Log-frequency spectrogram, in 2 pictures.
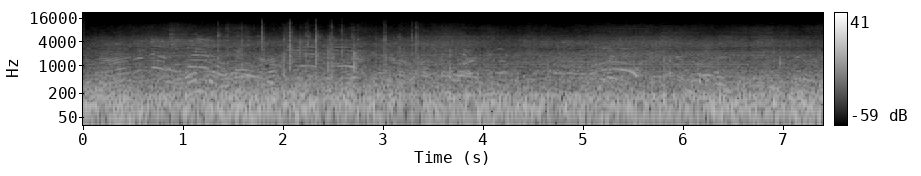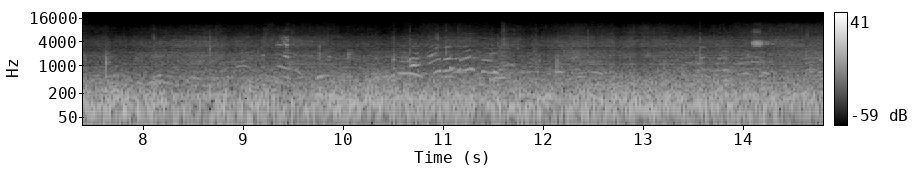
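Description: Live courtside sound of an outdoor 3x3 basketball game: players' scattered shouts and calls over a steady rumble of wind on the microphone and a murmur of onlookers, with a few sharp knocks of the ball on the court.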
